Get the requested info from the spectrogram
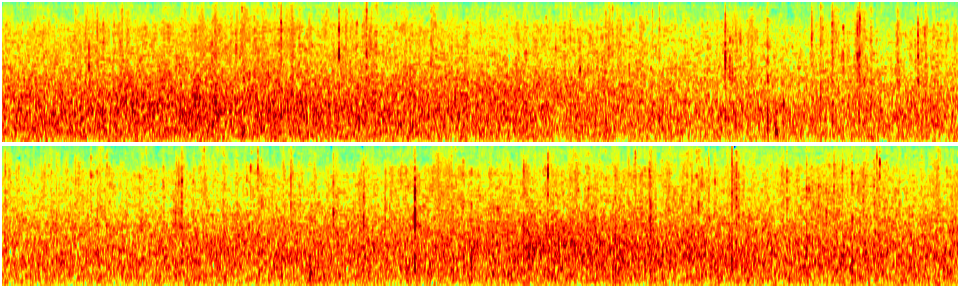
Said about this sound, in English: today's rain sound is actual rain falling in nature. So if you think it sounds like wind or static, I assure you it's not. It's actual Mother Nature's beautiful rain sounds.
